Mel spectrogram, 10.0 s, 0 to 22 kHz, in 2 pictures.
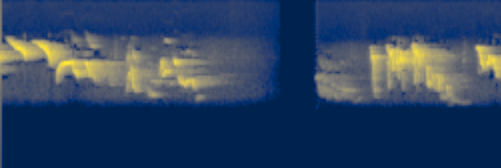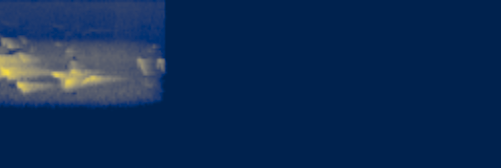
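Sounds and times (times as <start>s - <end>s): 
European robin singing trills and thin whistles: 0.0s - 2.2s, 3.2s - 6.7s.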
